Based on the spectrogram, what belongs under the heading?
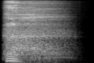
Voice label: vox, jp; voices heroes jp; Crow; kingsraid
